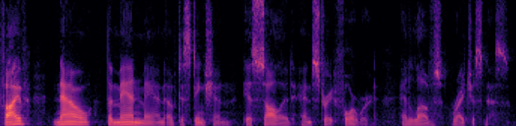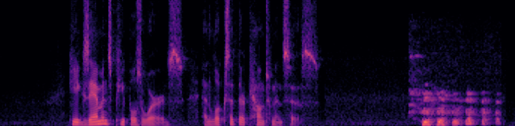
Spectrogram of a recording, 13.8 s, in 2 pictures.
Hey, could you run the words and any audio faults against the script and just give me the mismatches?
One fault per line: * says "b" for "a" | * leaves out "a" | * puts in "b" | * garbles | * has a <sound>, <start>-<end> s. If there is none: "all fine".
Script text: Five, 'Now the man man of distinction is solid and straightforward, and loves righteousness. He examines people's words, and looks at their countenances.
* has a laugh, 12.3-13.6 s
